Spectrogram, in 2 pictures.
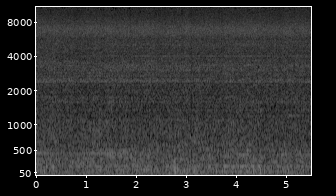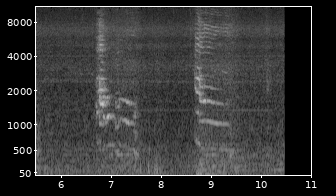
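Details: Sokrates, a pet cat, indoors near a bathroom palm tree he wants to eat, gives two short rising-falling meows a couple of seconds apart after a quiet stretch of room hiss.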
